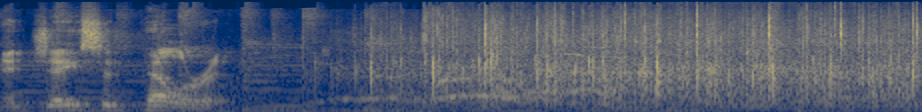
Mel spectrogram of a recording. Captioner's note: applause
